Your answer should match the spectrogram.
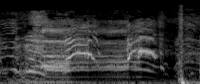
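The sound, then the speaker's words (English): Marty the zebra from the film Madagascar screams in a high, wavering voice, one long swooping yell and then a shorter one, loud, ending with a brief thump. “This is actually Marty from Madagascar screaming.”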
